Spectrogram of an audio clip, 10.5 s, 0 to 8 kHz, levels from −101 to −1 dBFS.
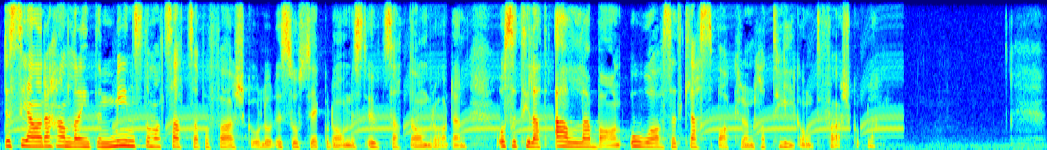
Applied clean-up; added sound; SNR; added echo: none; Alarm; 20 dB; none.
